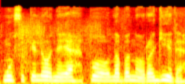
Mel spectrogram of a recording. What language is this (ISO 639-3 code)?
lit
